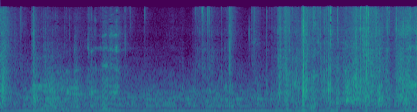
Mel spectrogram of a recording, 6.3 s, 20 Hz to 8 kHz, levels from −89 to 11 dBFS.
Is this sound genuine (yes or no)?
no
